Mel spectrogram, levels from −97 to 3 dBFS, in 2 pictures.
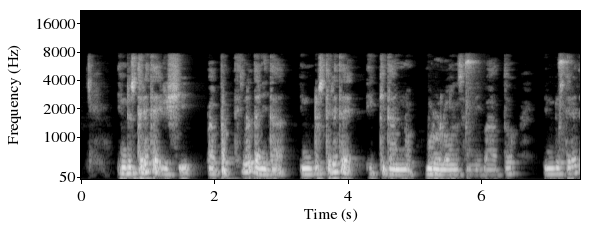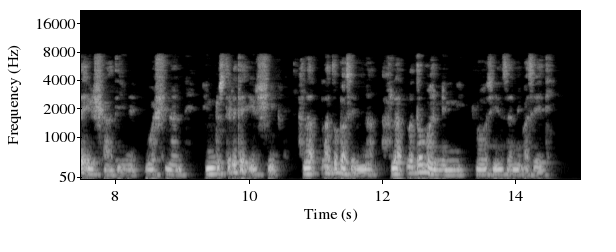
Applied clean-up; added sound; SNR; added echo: classical method WPE with log-MMSE.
